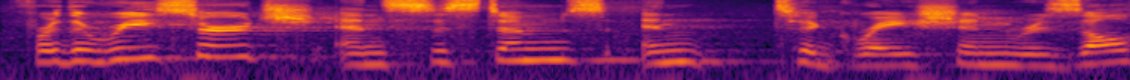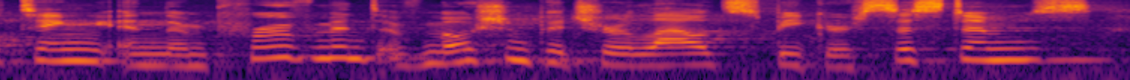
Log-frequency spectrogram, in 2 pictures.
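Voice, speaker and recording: A woman's voice: medium pitch, fairly bright tone. A woman awards presenter reading scripted citations aloud to a formal gathering. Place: large hall at awards ceremony. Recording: echoey hall PA, background noise.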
